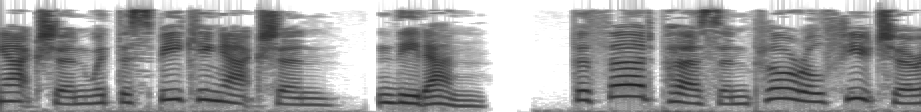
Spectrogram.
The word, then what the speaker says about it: dirán: Dirán. The third person plural future indicative form of the verb. Decir. Meaning, to say, or, to tell. Pronounced. Dirán. With a soft D. and a slightly rolled R.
